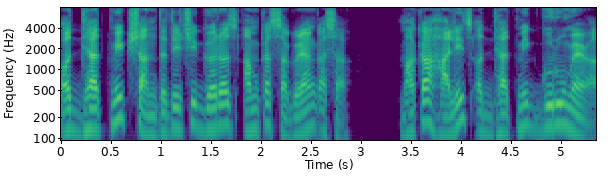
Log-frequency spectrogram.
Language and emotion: Goan Konkani, neutral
